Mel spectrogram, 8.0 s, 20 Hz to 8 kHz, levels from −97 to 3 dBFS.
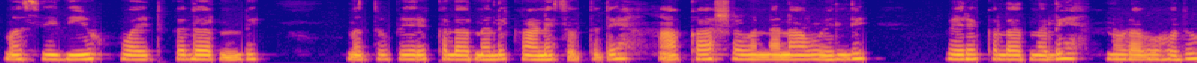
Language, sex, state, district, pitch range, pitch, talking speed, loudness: Kannada, female, Karnataka, Dakshina Kannada, 210-220 Hz, 210 Hz, 105 wpm, -16 LUFS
